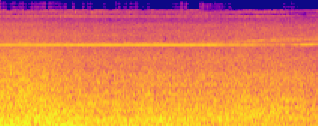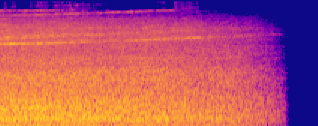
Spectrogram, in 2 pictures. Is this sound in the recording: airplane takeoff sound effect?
yes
